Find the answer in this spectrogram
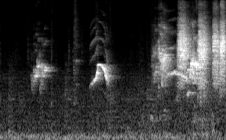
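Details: Budgerigar calls: two clear rising-falling chirps a second apart, a faint click, then a loud rapid burst of harsh buzzy chatter to the end.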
